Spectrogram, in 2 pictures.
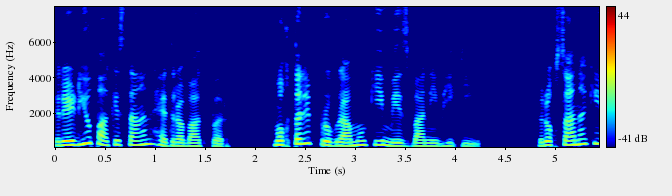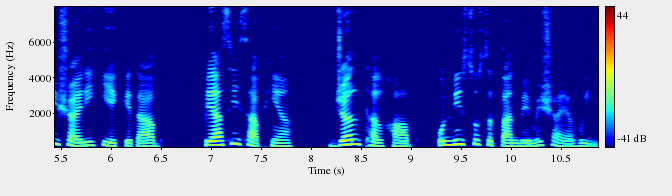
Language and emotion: Urdu, neutral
